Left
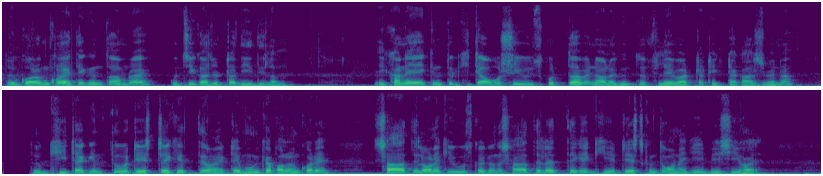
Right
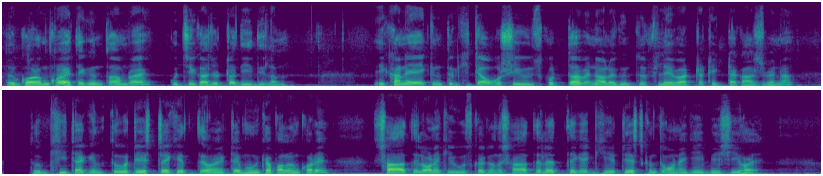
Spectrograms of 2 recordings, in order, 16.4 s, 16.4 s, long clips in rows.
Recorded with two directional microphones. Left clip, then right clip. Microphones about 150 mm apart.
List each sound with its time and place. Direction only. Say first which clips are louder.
0.0 s speech: right 5 dB; 30° right (ahead or behind)
8.6 s speech: right 4 dB; 5° right (ahead or behind)
9.0 s speech: right 4 dB; 25° right (ahead or behind)
9.6 s speech: right 3 dB; 10° right (ahead or behind)
10.0 s speech: right 4 dB; 30° right (ahead or behind)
